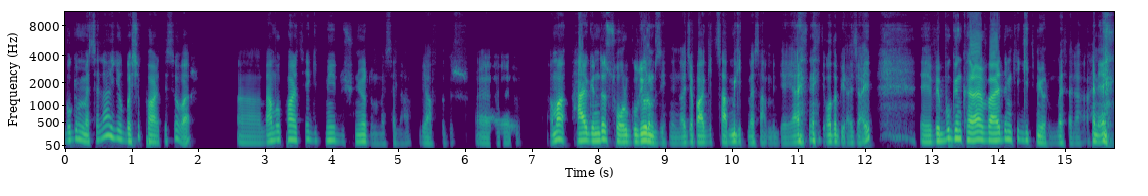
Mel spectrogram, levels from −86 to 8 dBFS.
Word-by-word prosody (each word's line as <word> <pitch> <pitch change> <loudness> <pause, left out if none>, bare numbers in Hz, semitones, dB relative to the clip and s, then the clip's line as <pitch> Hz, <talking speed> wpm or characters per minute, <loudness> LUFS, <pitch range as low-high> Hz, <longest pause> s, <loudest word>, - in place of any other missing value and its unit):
Bugün 135 +4 -5
mesela 140 - -3
yılbaşı 145 - -3
partisi 110 -4 -3
var. - - -4 0.6
Iıı, 95 -1 -12
ben 120 +3 0
bu 145 - -3
partiye 145 +1 -1
gitmeyi 125 0 -7
düşünüyordum 105 -6 -6
mesela 85 +2 -23
1 95 - -14
haftadır, 85 -4 -15
eee, 90 -1 -10 0.9
ama - - +5
her 125 +1 +6
gün 125 +1 +2
de 150 - +5
sorguluyorum 110 -2 +4
zihnimde 90 0 -15
acaba 100 +1 +2
gitsem 105 +1 -3
mi 115 - +2
gitmesem 95 -4 -10
mi 85 -1 -20
diye, 90 0 -13
yani, 105 +3 +1 0.3
o 115 +1 -1
da 110 -3 -2
bir 100 - -8
acayip, 95 +1 -5 0.7
eee, 105 0 -3
ve 125 0 +2
bugün 160 0 +2
karar 135 -1 +6
verdim 135 +3 +5
ki 155 +1 -12
gitmiyorum 105 -9 -5
mesela, 90 -1 -10
hani, 120 0 +3
110 Hz, 155 wpm, -23 LUFS, 95-130 Hz, 0.9 s, her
